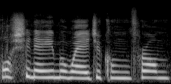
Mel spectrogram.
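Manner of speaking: put-on soft Scouse accent. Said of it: "it's a soft Scouse".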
